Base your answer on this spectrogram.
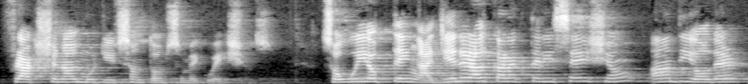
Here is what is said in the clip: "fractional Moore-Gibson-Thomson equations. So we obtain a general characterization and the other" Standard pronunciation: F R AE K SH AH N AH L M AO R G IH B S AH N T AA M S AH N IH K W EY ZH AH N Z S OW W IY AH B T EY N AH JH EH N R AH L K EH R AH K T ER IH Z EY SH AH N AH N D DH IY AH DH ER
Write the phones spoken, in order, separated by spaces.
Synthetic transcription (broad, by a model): F R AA K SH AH N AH L M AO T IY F S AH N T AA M S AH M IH K W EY SH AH N S OW W IY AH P T EY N AH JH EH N R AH L K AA R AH K T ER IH S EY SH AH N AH N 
